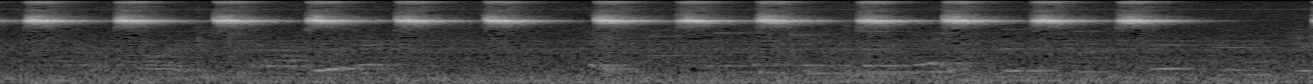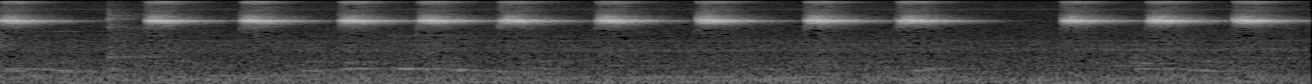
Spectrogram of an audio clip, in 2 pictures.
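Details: Lone cricket indoors in a home, chirping from an unknown spot. Clear, shrill chirps roll out in long regular runs of roughly two per second, separated by two short pauses, over a quiet room.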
